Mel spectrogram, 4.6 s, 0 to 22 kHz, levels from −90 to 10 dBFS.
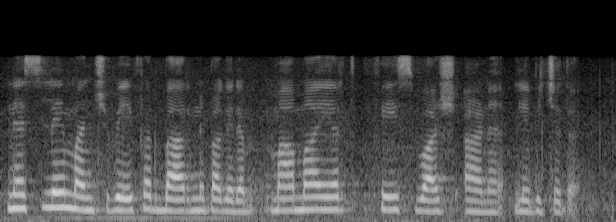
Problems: none marked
